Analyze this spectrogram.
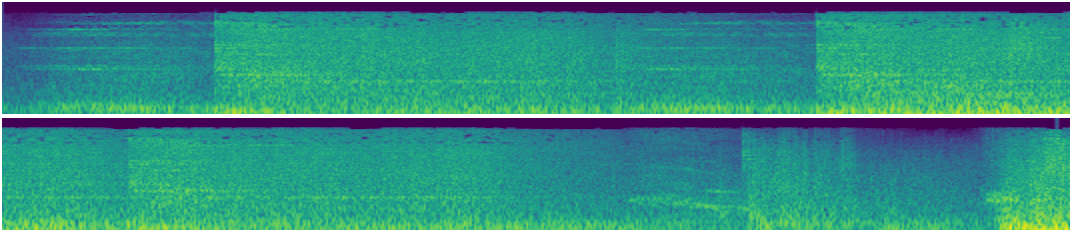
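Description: Magic spells burst and whoosh loudly.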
